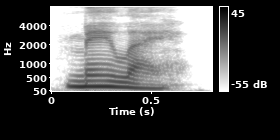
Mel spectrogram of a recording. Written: melee

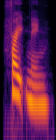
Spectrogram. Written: frightening

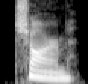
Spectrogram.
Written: charm

